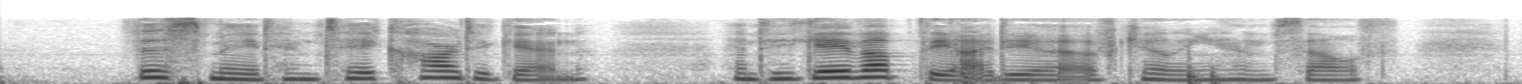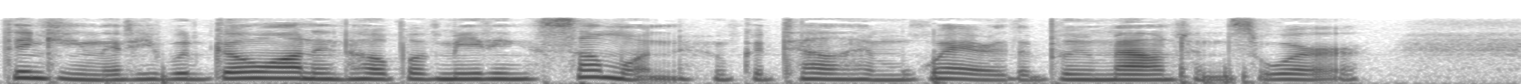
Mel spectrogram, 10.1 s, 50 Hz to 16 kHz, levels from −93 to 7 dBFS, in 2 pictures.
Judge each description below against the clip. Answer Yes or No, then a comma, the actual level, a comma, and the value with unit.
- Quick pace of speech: Yes, fast, 215 wpm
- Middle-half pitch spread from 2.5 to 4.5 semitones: Yes, average, 2.9 semitones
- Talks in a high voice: Yes, high, 205 Hz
